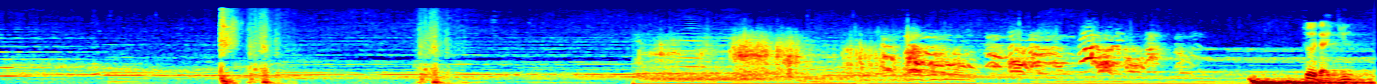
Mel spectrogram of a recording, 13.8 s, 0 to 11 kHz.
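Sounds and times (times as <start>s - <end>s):
dog barking and yipping: 6.4s - 12.2s
steady low hum: 6.4s - 13.7s
speech: 13.1s - 13.7s.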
